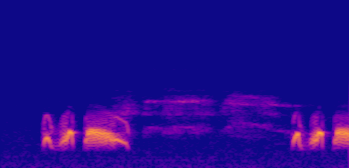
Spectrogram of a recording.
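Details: Spotted dove used as a lure for wild doves. It gives a double-note and long-coo phrase, then faint higher drawn tones, and a new phrase begins.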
